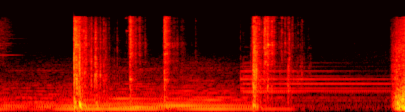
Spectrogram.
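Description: Anime episode soundtrack: a low sustained music drone under a run of sharp cracks, about six in two seconds, then a held chord that fades to near silence shortly before the end.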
